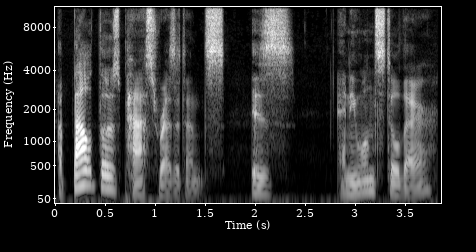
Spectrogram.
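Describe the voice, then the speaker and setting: A man's voice: on the low side, sing-song, takes it slowly, a bit bright, no echo, studio quality, exaggerated voice. A man playing a polite, doubtful house-hunting client in an audio drama, mild and hesitant, sometimes stammering.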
